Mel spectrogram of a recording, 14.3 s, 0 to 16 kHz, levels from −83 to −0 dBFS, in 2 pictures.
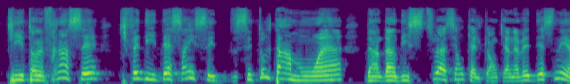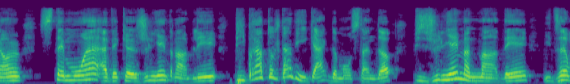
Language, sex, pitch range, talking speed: French, male, 165-230 Hz, 200 wpm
